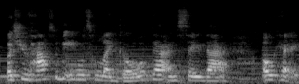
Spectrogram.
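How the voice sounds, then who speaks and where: A woman speaks at a medium pitch and a fairly quick pace with lively intonation. Music plays in the background. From Cameroon. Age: 20s. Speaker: self-development content creator. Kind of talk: motivational pep talk to camera. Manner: casual, conversational.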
